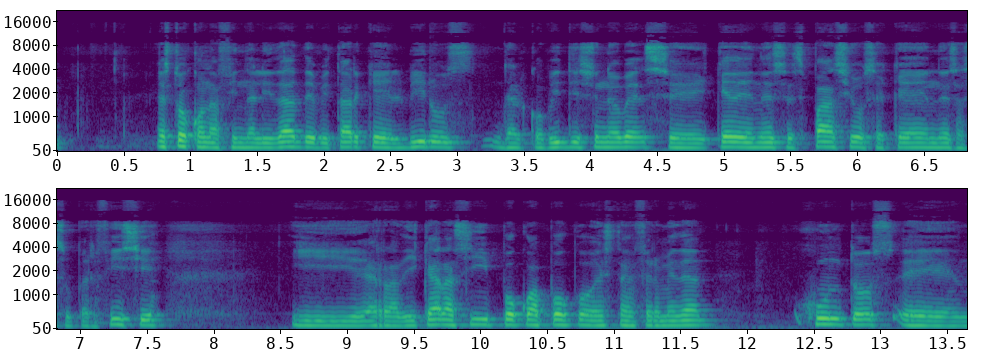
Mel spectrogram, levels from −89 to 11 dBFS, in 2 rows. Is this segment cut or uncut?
uncut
